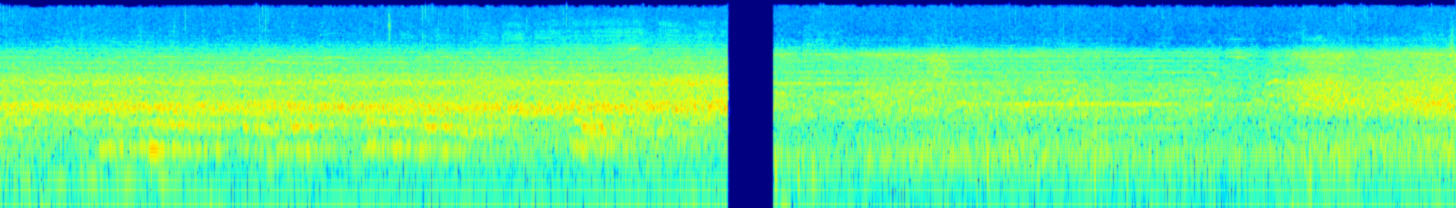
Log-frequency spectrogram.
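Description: Steady murmur and din of a large football stadium crowd, broken by a sudden half-second cut to silence about nine seconds in, and swelling slightly near the end.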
